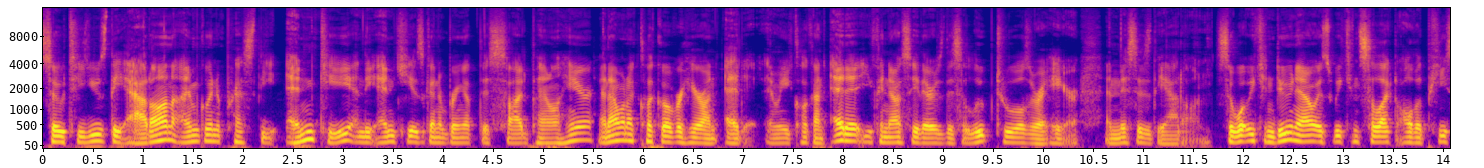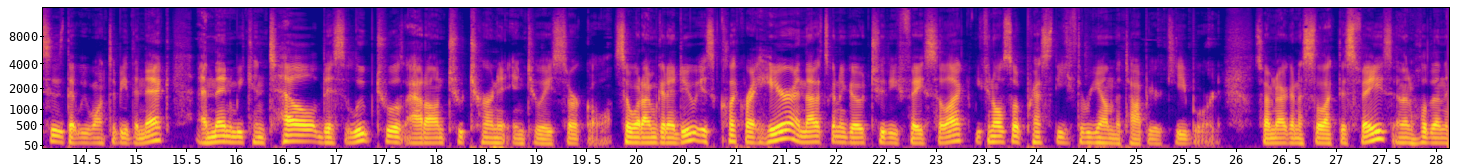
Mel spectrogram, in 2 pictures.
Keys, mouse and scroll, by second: 2.3 n, 11.4-20.2 shift+middle drag, 20.2-22.6 scroll up 1, 22.6 click, 23.4-26.8 middle drag, 26.8-28.1 right drag.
